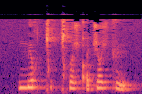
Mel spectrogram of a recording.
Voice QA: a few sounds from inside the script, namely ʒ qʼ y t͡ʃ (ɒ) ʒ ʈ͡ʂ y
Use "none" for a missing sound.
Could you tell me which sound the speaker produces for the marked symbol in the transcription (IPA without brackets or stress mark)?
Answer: ɒ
